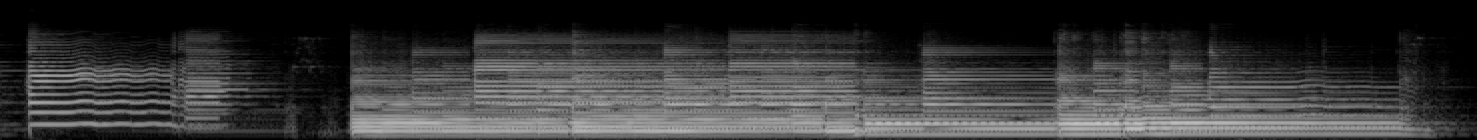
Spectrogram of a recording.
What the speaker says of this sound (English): Now we've got a pretty great sparkling clean with a little bit of reverb.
